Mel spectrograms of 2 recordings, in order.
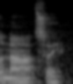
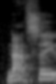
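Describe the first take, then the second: First: Nazi as NAHT-see; long 'ah' in Nazi; common pronunciation. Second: Nazi as NAT-see; short 'a' in Nazi, as in cat; Birmingham pronunciation. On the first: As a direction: say Nazi with a long open first vowel. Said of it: "I've said Nazi because". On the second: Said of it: "Nazi, I say from Birmingham". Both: Shown as a demonstration.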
